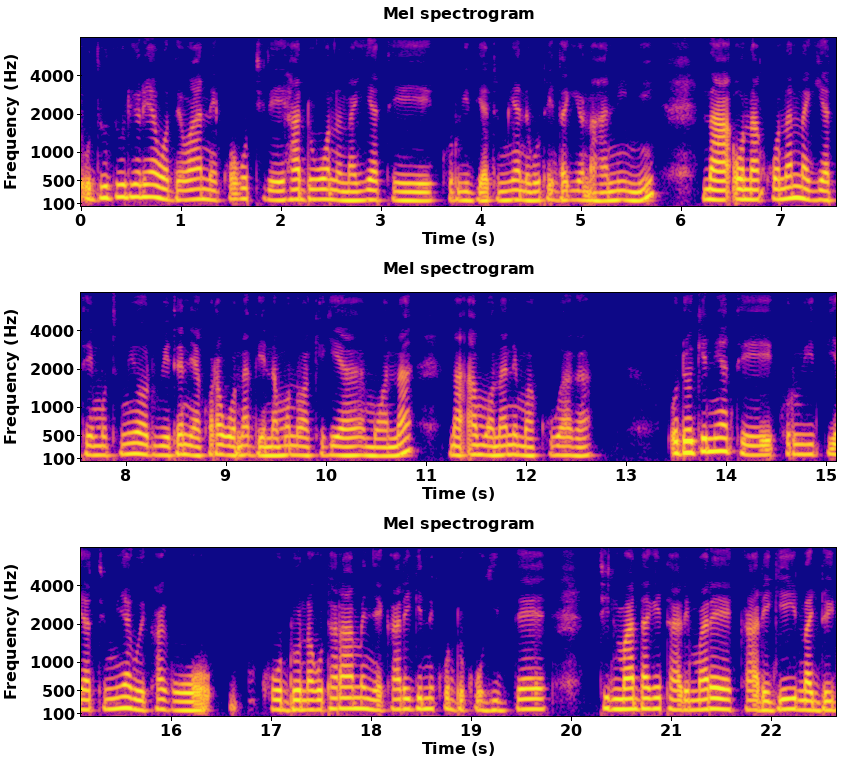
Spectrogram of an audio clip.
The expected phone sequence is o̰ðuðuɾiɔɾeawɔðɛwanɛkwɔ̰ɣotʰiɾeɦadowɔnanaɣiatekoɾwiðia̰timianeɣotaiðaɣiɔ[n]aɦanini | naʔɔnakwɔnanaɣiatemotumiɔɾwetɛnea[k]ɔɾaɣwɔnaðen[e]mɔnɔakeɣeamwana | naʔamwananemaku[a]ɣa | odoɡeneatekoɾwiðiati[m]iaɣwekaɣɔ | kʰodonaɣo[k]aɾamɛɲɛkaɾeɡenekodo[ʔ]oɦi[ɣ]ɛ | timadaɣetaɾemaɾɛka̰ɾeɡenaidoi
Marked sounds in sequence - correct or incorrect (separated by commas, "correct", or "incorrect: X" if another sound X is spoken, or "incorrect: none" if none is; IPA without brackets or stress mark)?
correct, correct, incorrect: a, correct, correct, incorrect: t, incorrect: k, incorrect: ð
